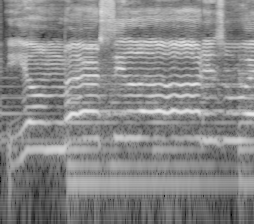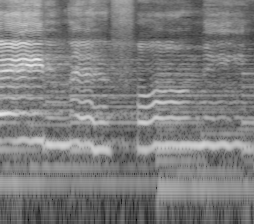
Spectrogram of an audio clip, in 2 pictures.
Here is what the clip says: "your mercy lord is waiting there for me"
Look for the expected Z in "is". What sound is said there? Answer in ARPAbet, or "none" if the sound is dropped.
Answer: Z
